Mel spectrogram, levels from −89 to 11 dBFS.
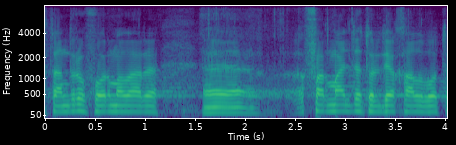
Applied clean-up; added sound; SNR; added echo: none; none; none; none.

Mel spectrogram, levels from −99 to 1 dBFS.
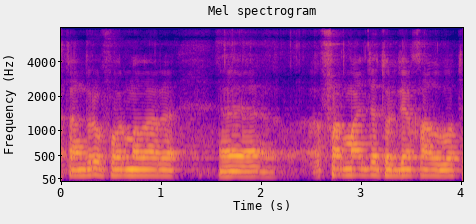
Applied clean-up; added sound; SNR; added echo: none; none; none; reverberation time 0.5 s.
